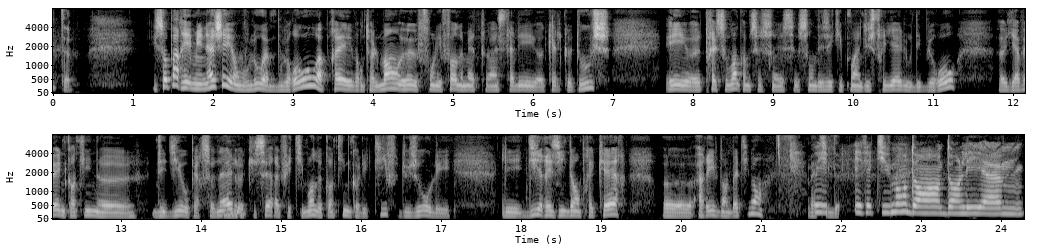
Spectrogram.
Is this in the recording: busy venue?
no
